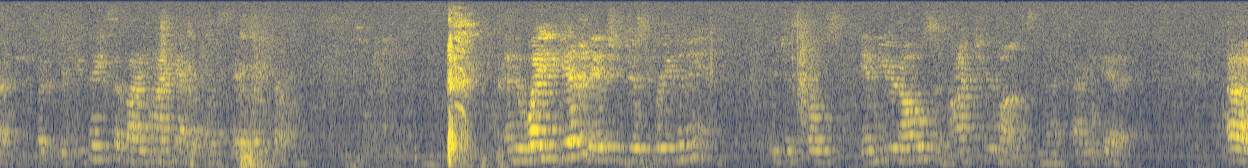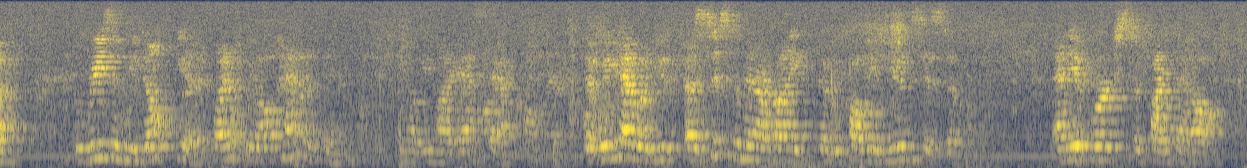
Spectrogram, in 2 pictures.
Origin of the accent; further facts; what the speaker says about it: Illinois, United States; I'm not from here. I'm originally from Illinois. I haven't got an accent, though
